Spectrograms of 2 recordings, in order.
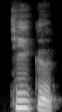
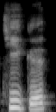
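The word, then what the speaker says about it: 디귿: This time, many learners hear the second syllable closer to da. So, they ask, is digeut sometimes T and sometimes D? Just like bieup, it isn't exactly English T or D. It's the Korean consonant digeut.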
